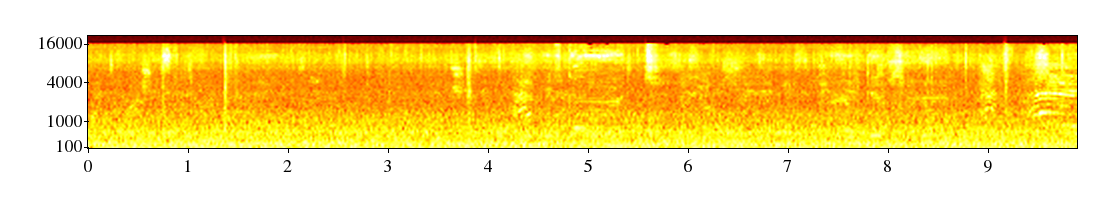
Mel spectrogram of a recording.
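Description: A young boy talks close by, gasping in surprise.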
